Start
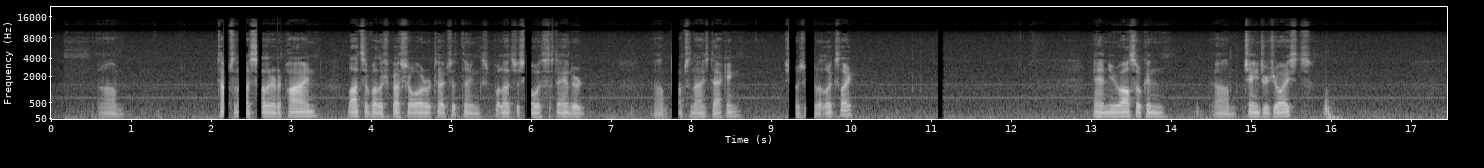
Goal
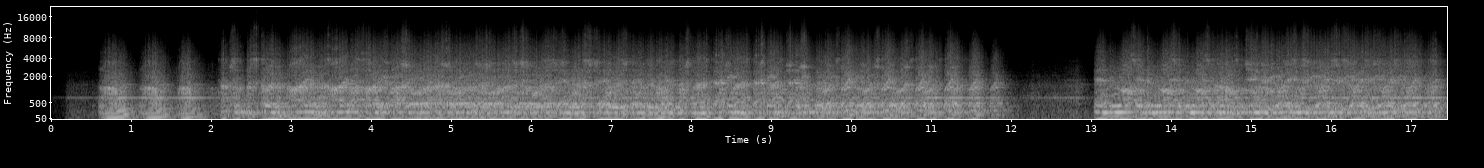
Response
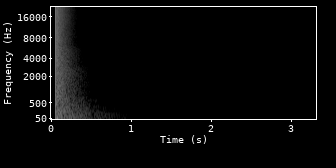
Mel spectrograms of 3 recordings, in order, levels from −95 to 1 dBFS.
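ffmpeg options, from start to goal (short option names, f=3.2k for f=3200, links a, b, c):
-filter_complex "[0:a]aecho=1:1:500|925|1286|1593|1854:0.631|0.398|0.251|0.158|0.1,agate=range=-33dB:threshold=-32dB:ratio=3:detection=peak,areverse,acompressor=threshold=-35dB:ratio=8,areverse,asplit=2[a][b];[b]highpass=f=720:p=1,volume=21dB,asoftclip=type=tanh:threshold=-18.5dB[c];[a][c]amix=inputs=2:normalize=0,lowpass=f=1.3k:p=1,volume=-6dB,aresample=16000,volume=34.5dB,asoftclip=hard,volume=-34.5dB,aresample=44100[d];[1:a]atrim=start_sample=2205,afade=t=out:st=0.33:d=0.01,atrim=end_sample=14994,asetrate=41013,aresample=44100[e];[d][e]afir=irnorm=-1:irlink=0,adynamicsmooth=sensitivity=6:basefreq=830,volume=4.5dB"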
